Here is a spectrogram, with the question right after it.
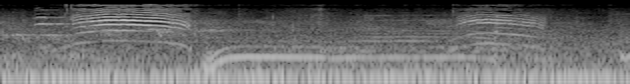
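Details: Kitten after snatching grilled fish: a bright, arched meow, then a long, level, drawn-out tone holding steady for nearly two seconds, ending in another high meow, with a constant low hum beneath.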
